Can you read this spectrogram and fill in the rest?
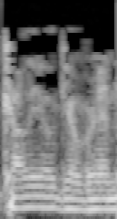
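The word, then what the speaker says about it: Kahlil Gibran: Here's, remember what, you probably none of you remember Kale Gilbrand. Do you remember him? – Who? – Khalil, some people pronounce it. Khalil Gilbrand.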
